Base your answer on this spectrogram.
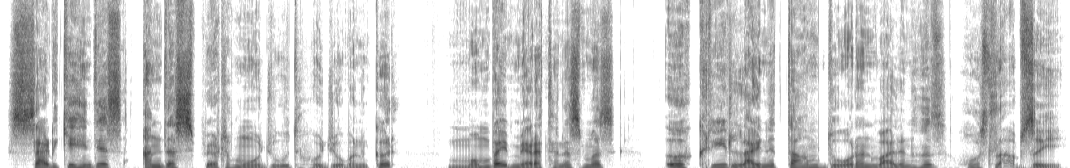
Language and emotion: Kashmiri, happy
